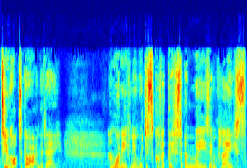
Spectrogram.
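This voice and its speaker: A young widow in a naturalistic radio play, played by an actress, with a fairly high voice. She is tender and curious, speaking softly and reflectively with small hesitations. Faint ambience sits behind her. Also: moderate pace, slight background noise, lightly acted, poor audio. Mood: wistful. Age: young adult. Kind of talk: naturalistic radio drama acting.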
